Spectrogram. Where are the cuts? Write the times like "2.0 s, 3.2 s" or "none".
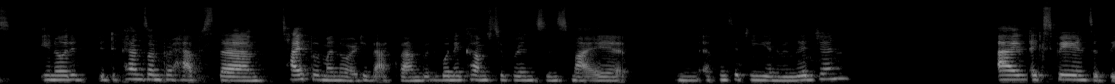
2.7 s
